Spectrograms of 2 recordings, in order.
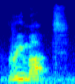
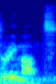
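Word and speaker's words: Rimac: And so everyone calls it Remach in the US, but it's Rematz.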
